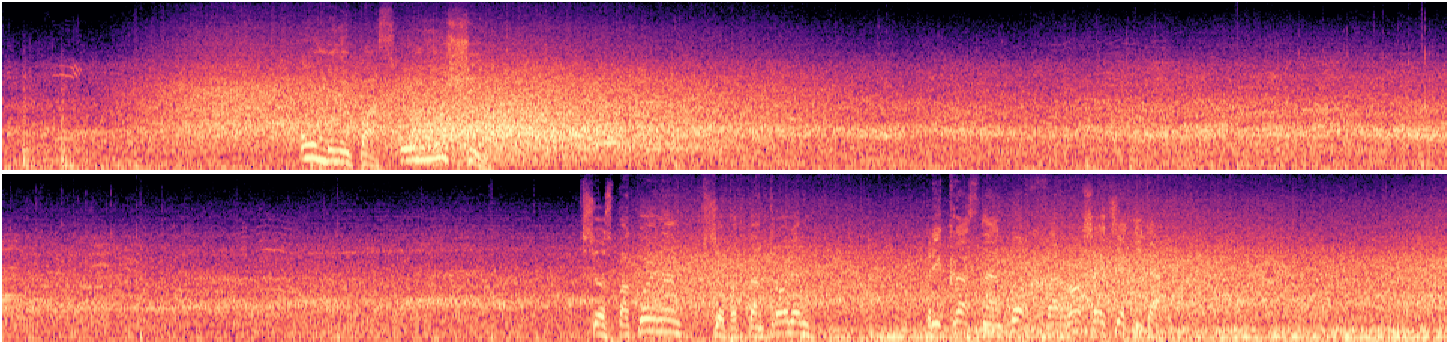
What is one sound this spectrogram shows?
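A large crowd roars and chants steadily in a big open stadium.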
